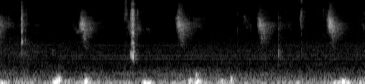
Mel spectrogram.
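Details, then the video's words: Sparrows heard in the afternoon from beyond the camera frame: a handful of sharp, bright chirps with short gaps between them, over soft low thuds. "Even in the afternoon, the sparrows are still making noise outside the camera frame."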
